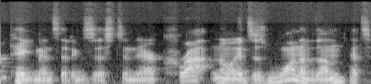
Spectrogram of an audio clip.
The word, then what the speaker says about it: carotenoids: Carotenoids is one of them. That's how you pronounce that, carotenoids.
